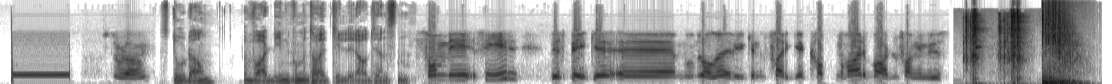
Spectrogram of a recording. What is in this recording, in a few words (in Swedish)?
Jingle dramatisk; Stordalens katt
